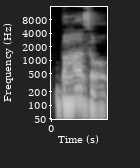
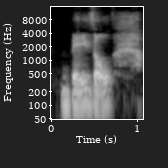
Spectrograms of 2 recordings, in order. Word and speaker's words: Basil: is about a student named Basel I'm sure that's how you pronounce it instead basil so Basel and at this school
